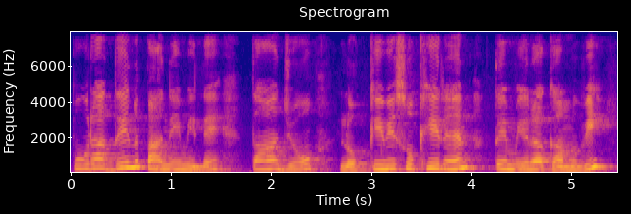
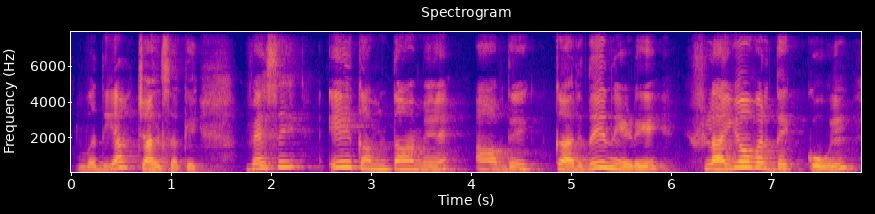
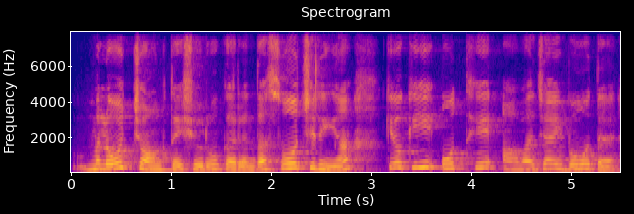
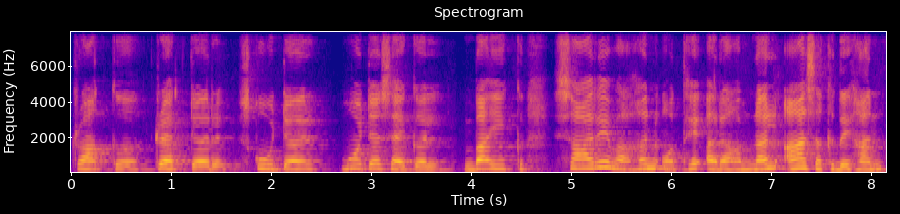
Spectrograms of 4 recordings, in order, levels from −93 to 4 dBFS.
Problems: none marked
